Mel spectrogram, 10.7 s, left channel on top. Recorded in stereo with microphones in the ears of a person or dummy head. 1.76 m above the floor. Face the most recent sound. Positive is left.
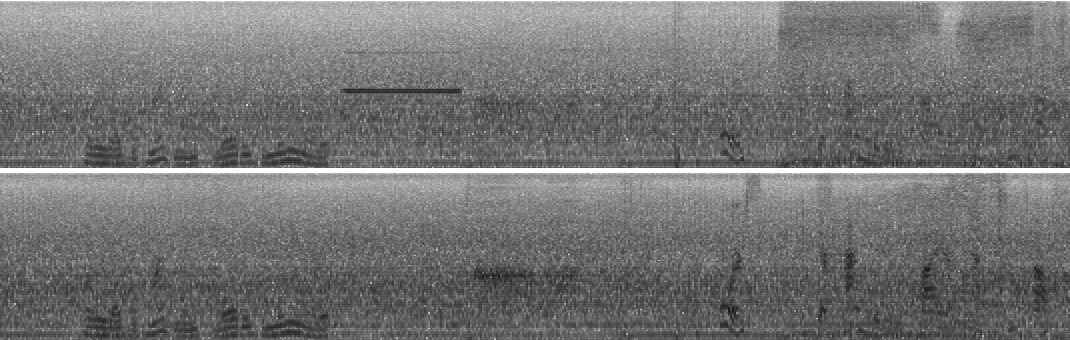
turn(degrees=-50)  # may be behind; listen again after turning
